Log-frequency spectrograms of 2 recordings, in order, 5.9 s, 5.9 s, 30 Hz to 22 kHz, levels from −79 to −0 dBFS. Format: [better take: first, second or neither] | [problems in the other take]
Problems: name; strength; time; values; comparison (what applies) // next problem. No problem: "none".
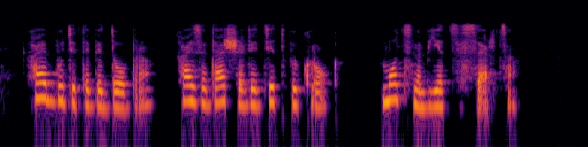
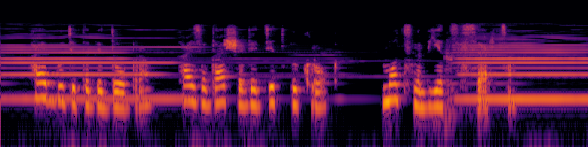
first | noise reduction (classical method log-MMSE)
